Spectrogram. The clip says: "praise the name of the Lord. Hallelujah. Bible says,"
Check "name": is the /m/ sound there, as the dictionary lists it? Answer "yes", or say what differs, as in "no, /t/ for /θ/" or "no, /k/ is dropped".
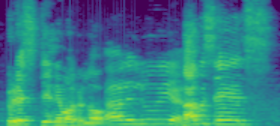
yes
